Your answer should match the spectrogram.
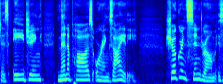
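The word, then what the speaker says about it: Sjögren: There is an autoimmune condition called shogrin syndrome pronounced shograns that specifically and aggressively targets the moisture producing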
